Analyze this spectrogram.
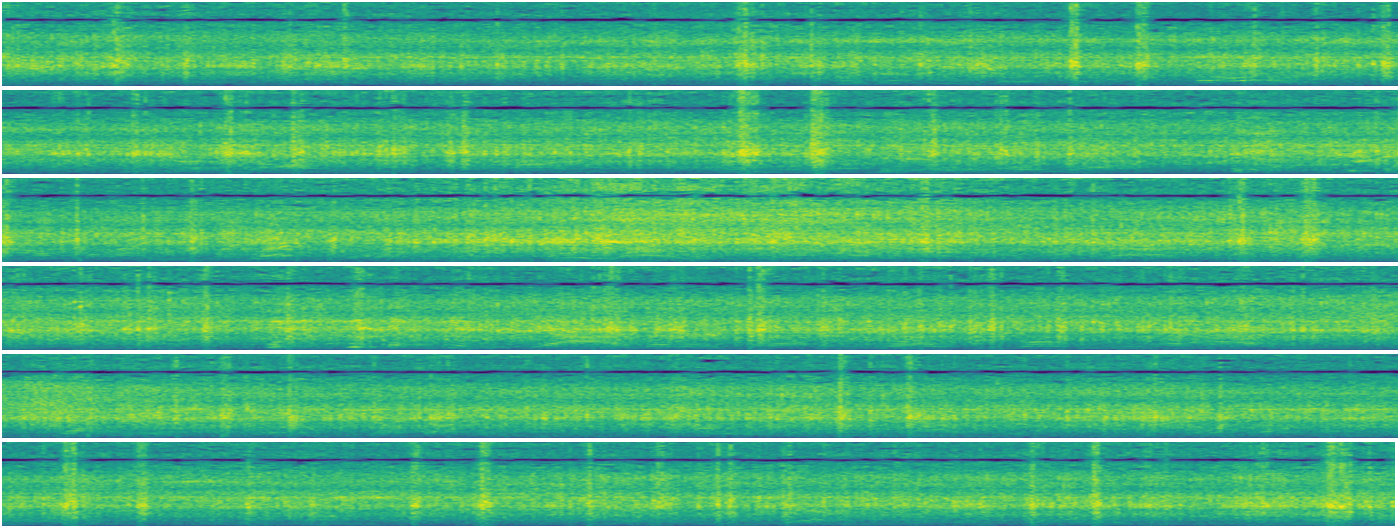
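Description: A toy train motor whirs steadily nearby.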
